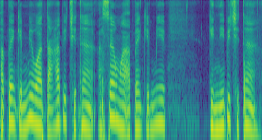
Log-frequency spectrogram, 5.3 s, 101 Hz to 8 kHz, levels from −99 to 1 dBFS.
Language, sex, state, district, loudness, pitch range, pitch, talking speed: Rengma, female, Nagaland, Kohima, -16 LUFS, 145-175 Hz, 155 Hz, 100 wpm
